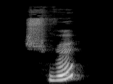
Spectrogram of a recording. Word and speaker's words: cheveux: E atenção aqui para a pronúncia. Cheveux é uma daquelas palavrinhas traiçoeiras e que, ao menor descuido, pode ser confundido com o plural de cavalo.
